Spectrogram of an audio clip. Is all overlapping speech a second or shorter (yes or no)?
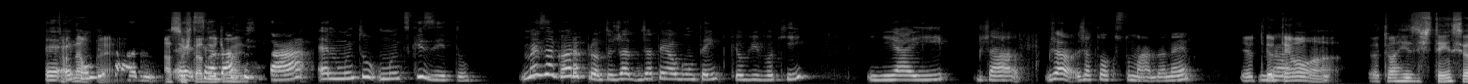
no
